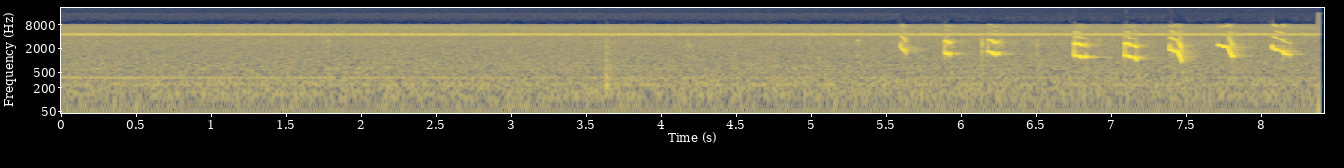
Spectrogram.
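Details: A 30-day-old female long-coat Chihuahua puppy, chocolate-tan and white, in Fukuoka on 21 September, gives a quick series of high, thin squeaks after several quiet seconds.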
